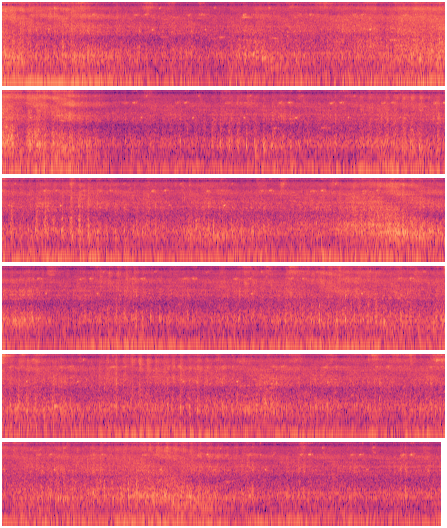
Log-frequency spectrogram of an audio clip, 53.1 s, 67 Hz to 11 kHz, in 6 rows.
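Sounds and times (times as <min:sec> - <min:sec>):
train wheels rumbling on rails: 0:00.0 - 0:53.0.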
